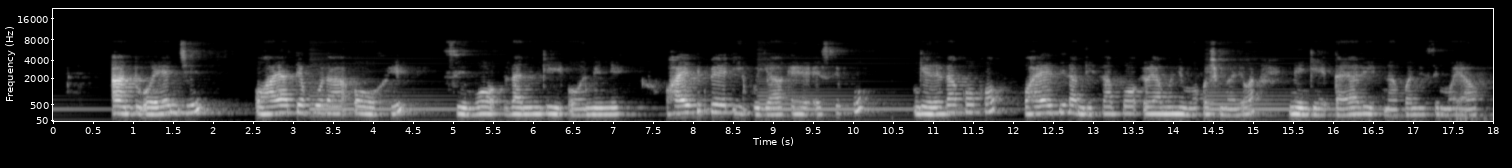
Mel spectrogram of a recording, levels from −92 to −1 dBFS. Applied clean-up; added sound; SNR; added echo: none; Acoustic guitar; 20 dB; reverberation time 0.6 s.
